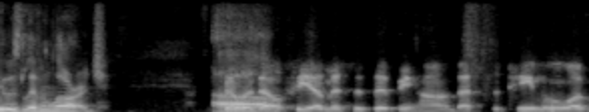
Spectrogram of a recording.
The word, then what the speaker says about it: Mississippi: Actually, when you grow up in Mississippi, it's not Mississippi, it's Mississippi. It's Mississippi, Mississippi. That's how you say it.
